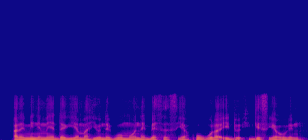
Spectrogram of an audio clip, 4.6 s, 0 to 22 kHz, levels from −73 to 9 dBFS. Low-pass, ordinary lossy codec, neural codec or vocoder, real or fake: 7.2 kHz; none; codec, 16 kHz, 0.3 kbps, FocalCodec; fake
